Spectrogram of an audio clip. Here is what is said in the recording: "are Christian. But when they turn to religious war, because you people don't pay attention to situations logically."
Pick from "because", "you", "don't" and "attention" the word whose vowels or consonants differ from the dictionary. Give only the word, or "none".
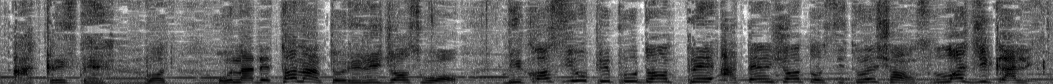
because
